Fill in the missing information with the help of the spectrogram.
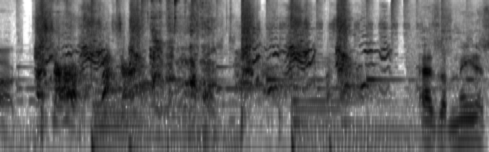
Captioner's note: aggressive barking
